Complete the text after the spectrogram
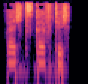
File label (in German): "rechtskräftig", German; adjectives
